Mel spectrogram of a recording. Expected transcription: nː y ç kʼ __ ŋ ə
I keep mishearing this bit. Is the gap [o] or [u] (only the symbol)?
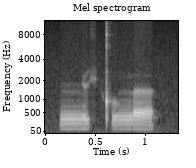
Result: u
